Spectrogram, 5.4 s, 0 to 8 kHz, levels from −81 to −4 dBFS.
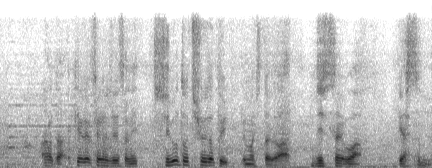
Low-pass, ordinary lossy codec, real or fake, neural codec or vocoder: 7.2 kHz; none; fake; codec, 16 kHz in and 24 kHz out, 1.1 kbps, FireRedTTS-2 codec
